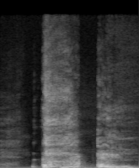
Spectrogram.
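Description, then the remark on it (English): Two harsh coughs or throat clears from a person getting over allergies and a chest ailment, with a scratchy throat, each a short raspy burst, separated by a brief pause, with no talking. “So I apologize if I cough.”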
